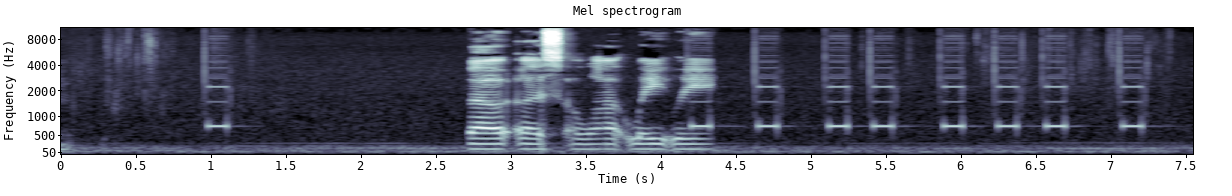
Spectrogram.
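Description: A mobile phone beeps in short, even pips as its keys are pressed.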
